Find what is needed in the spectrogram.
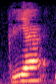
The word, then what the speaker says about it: Kriya: Kriya is a Sanskrit word, two syllables, Kri and Ya.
